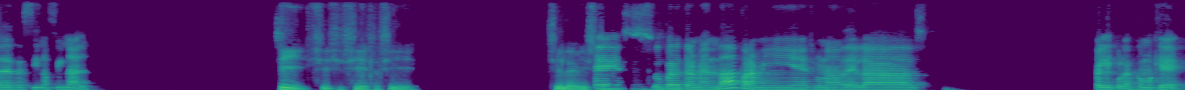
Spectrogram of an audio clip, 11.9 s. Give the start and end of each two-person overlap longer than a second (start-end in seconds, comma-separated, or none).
none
